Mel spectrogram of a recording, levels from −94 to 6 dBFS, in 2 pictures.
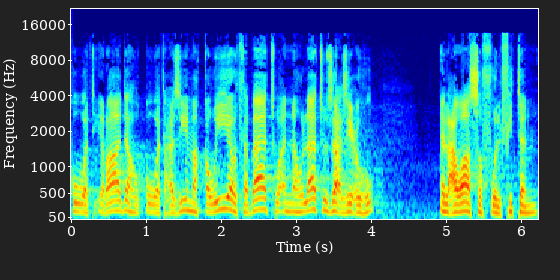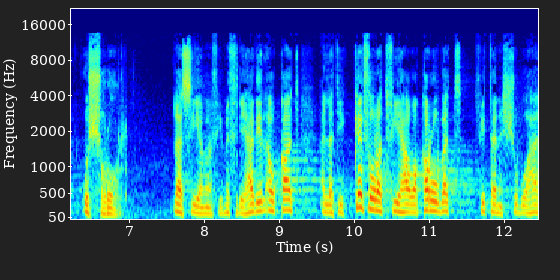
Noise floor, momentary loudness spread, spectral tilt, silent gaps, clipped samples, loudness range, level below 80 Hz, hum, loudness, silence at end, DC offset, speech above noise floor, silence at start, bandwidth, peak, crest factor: -58 dBFS; 10 LU; -5.5 dB/octave; none; under 0.1%; 5 LU; -56 dBFS; none; -19 LUFS; 0 s; under 0.1%; 39 dB; 0 s; 14 kHz; 0 dBFS; 18 dB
